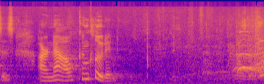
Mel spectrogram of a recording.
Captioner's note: applause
